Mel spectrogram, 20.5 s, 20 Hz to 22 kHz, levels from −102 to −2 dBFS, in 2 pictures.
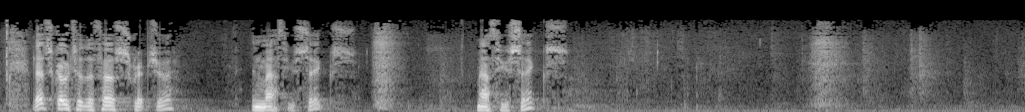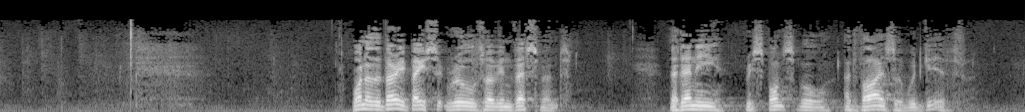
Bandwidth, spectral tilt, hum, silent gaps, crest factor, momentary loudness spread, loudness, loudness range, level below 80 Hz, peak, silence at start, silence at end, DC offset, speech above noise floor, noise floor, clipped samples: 10.5 kHz; -5 dB/octave; none; none; 22 dB; 22 LU; -19 LUFS; 19 LU; -50 dBFS; 0 dBFS; 0.05 s; 0.6 s; under 0.1%; 34 dB; -52 dBFS; under 0.1%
